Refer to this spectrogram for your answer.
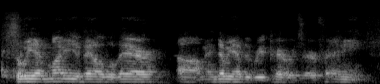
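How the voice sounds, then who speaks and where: Over noticeable background noise, a man of medium pitch speaks at a fairly quick pace. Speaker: school district finance official. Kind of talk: budget presentation at board meeting. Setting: school board meeting. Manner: fast.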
